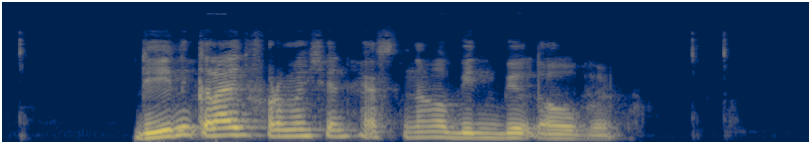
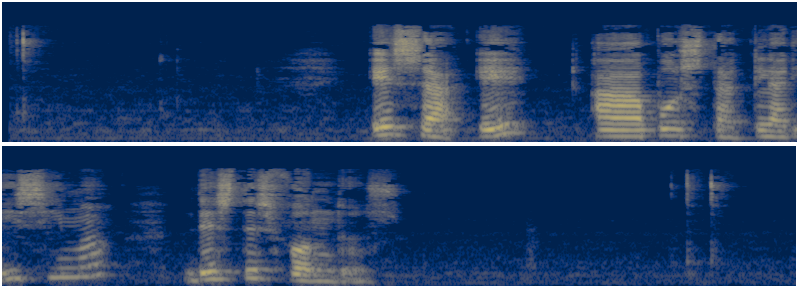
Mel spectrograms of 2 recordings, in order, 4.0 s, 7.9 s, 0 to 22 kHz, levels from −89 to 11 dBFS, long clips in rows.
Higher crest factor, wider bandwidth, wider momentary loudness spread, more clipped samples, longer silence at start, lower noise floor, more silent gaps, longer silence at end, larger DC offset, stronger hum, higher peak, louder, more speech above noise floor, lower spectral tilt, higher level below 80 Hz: second, 16 dB vs 22 dB; second, 7.4 kHz vs 11.5 kHz; second, 15 LU vs 18 LU; neither; first, 0.65 s vs 0.1 s; first, -82 dBFS vs -67 dBFS; neither; first, 0.95 s vs 0.4 s; neither; neither; about the same, -2 dBFS vs -4 dBFS; first, -17 LUFS vs -22 LUFS; first, 66 dB vs 45 dB; first, -8 dB/octave vs -2 dB/octave; first, -64 dBFS vs -70 dBFS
